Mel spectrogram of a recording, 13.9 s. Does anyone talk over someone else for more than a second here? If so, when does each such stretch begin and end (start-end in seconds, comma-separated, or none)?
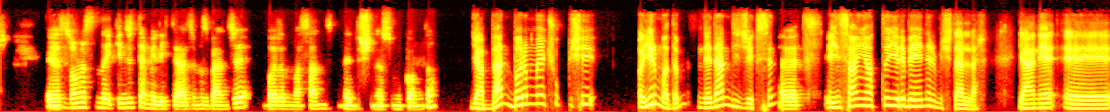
none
